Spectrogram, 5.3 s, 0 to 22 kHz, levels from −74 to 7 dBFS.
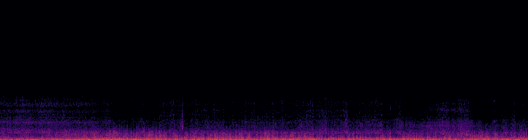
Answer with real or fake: real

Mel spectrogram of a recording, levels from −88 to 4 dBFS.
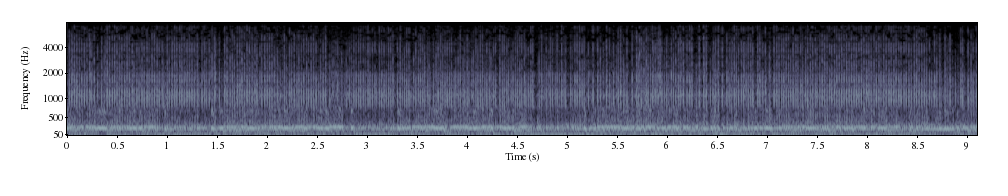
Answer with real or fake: real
